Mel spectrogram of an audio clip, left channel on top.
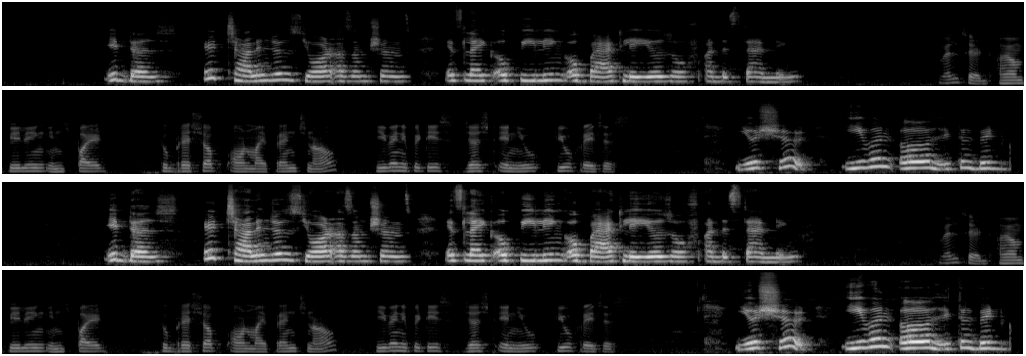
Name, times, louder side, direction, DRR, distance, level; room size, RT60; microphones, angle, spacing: voice 1, 1.0-1.7 2.0-8.0 17.2-18.3 18.6-20.3, right 5 dB, 35° right, 0.4 m, -20 dB
voice 2, 9.4-11.3 11.8-13.6 14.0-16.5, equal, 5° left, 2.7 m, -42 dB
head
